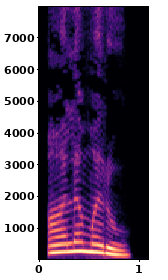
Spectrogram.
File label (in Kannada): "ಆಲಮರು", Kannada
